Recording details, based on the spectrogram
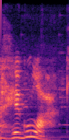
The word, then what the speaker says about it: regular: Se você estiver mais ou menos, você pode utilizar a palavra regular, que no espanhol é pronunciada com um R um pouco mais marcado que no português. Regular.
